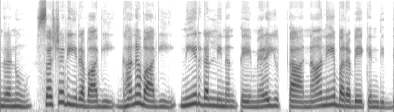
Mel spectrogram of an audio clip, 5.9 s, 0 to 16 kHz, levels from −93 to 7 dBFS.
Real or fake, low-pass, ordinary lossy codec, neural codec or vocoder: real; 14.4 kHz; Opus, 24 kbps; none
